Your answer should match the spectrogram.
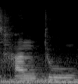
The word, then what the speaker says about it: Hán tự: I think it's Han Tu. I'm not sure about the tones of Vietnamese because right.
